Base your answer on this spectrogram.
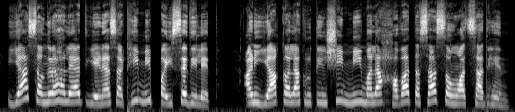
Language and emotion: Marathi, angry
